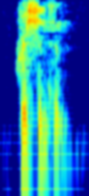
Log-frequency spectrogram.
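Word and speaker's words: Christiansen: Christensen.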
